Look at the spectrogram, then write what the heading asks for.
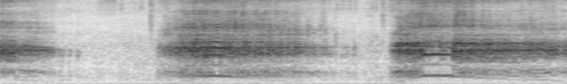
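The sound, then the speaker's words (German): Harbour seal pups, known in German as 'Heuler' (howlers) for this sound, howl in drawn-out, nasal wails, three calls in a row, the last two long and loud, with no talking. “Hubi, Steve, Scotty, Ariel, Haddies, Hugo und Vicky heißen die Jungen, die auch Heuler genannt werden. Denn so hören sie sich an.”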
